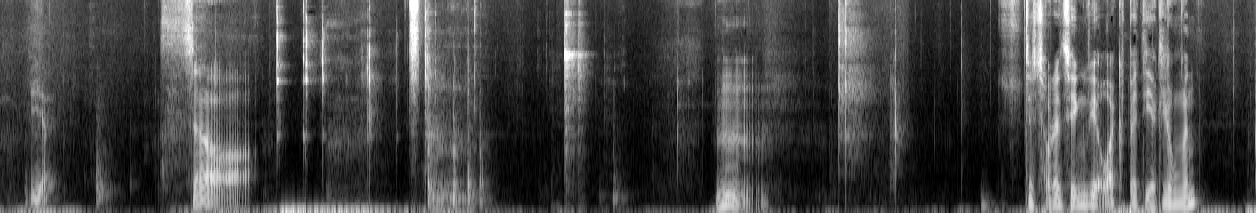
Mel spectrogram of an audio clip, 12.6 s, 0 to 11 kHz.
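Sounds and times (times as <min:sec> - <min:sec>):
speech: 0:00.3 - 0:00.7, 0:01.9 - 0:02.6, 0:04.2 - 0:04.6, 0:10.3 - 0:12.1
beer bottle pried open with a lighter: 0:03.7 - 0:04.4
person murmuring: 0:07.2 - 0:07.7.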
